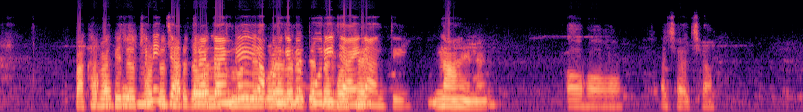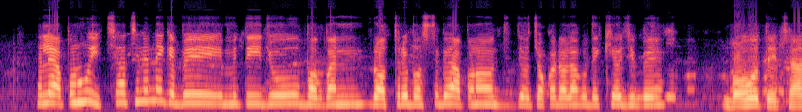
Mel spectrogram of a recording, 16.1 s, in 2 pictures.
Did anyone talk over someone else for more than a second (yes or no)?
yes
